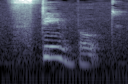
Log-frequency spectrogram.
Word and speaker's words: steamboat: say Steamboat I want the first part to be loud and the second part to be softer let's try that Steamboat now we also need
